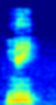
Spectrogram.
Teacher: Notice that we don't pronounce the letter T.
